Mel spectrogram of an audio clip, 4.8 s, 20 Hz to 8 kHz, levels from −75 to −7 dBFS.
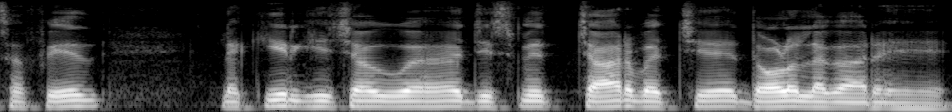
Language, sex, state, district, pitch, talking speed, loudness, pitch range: Hindi, male, Jharkhand, Ranchi, 110 Hz, 150 wpm, -16 LUFS, 105-115 Hz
